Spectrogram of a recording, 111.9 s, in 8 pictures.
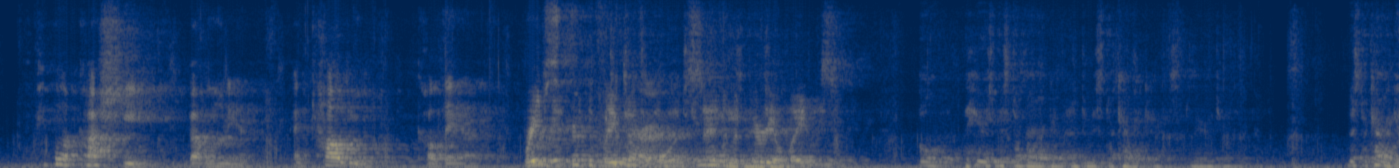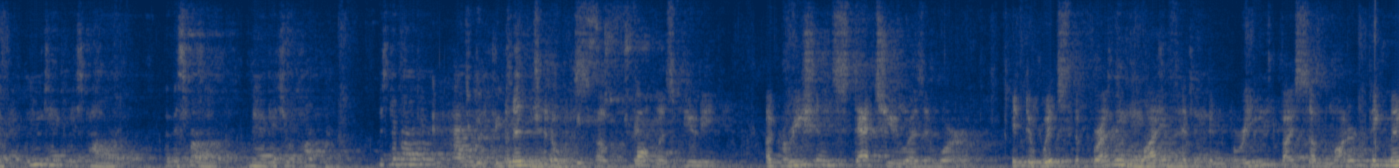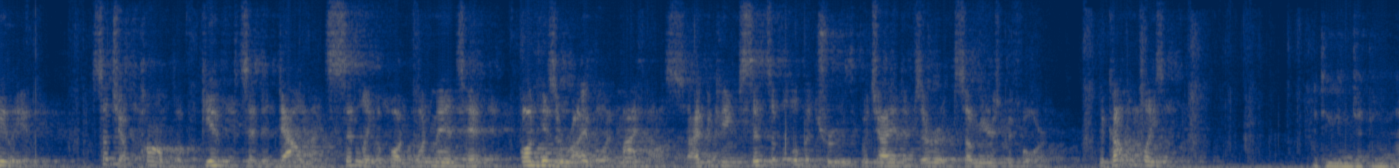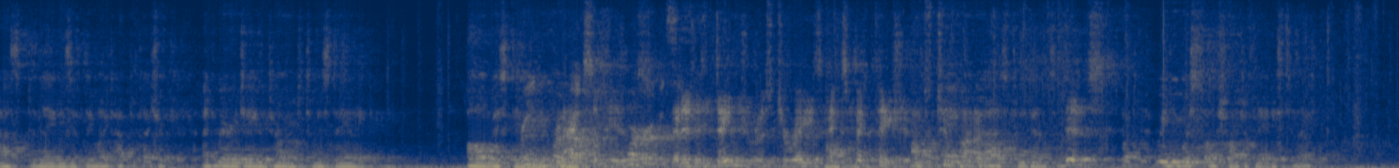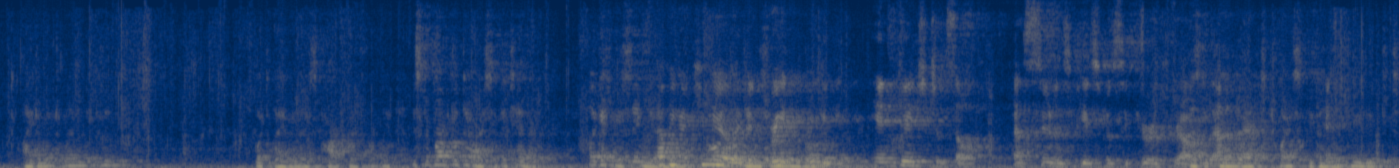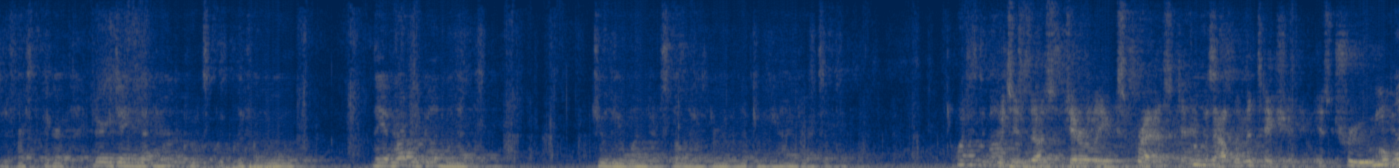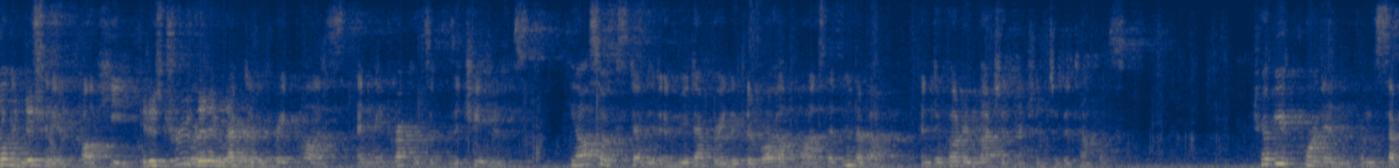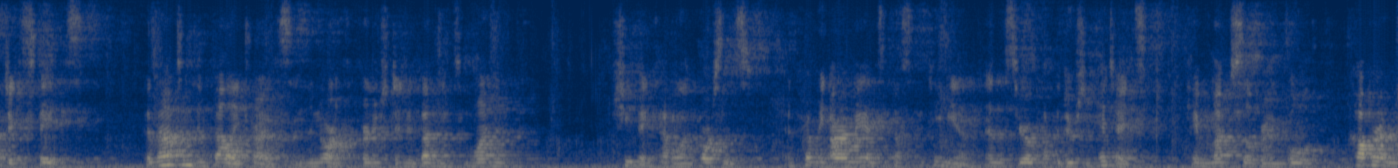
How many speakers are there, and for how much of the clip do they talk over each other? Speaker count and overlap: three, about 19%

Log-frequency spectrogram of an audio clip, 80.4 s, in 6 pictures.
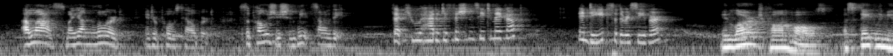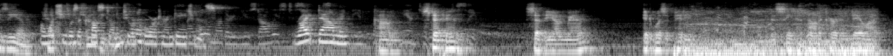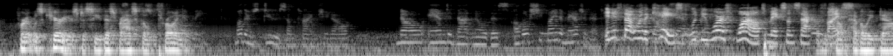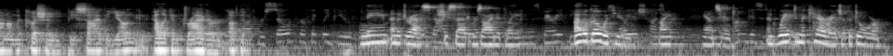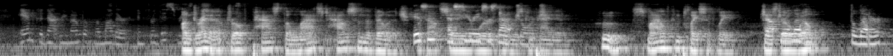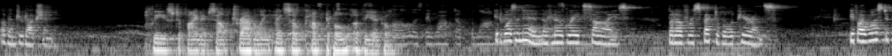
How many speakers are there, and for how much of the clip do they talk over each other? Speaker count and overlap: six, about 32%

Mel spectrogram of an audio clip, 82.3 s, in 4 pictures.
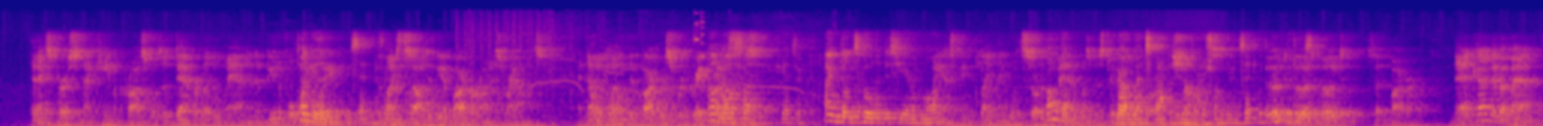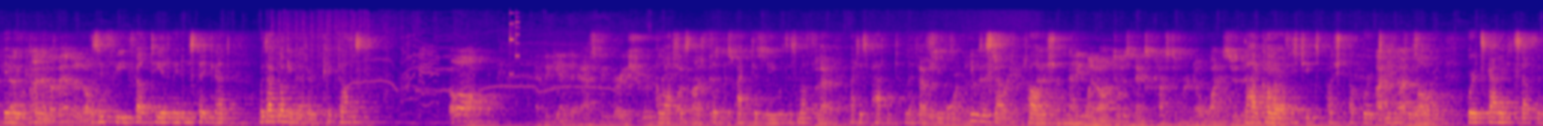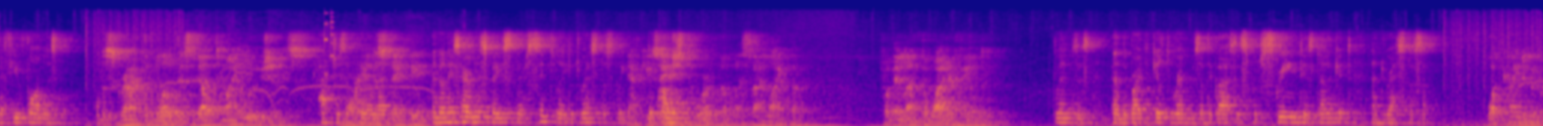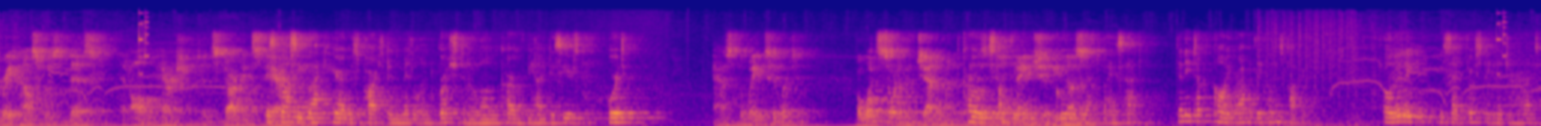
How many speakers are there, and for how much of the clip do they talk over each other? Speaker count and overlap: two, about 24%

